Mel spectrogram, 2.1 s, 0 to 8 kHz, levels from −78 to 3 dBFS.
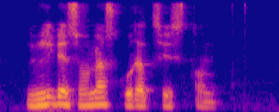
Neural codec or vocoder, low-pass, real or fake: codec, 32 kHz, 1.9 kbps, SNAC; 7.2 kHz; fake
